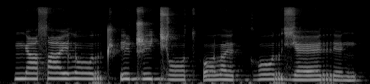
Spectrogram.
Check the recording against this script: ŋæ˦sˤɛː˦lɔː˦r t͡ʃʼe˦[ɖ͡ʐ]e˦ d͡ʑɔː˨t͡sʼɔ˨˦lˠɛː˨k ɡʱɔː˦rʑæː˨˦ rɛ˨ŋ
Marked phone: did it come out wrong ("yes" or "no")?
no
